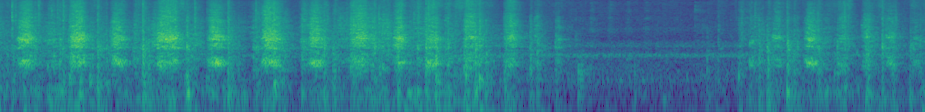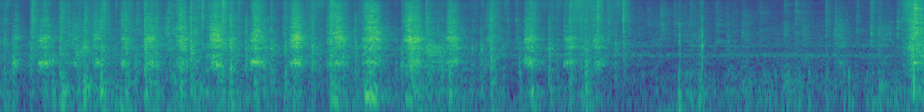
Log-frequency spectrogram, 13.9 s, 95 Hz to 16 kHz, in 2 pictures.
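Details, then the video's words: Pomeranian spinning rapidly in circles, about 175 turns, recorded 1 November 2015; fast, sharp, bright yaps at about three per second, with a short quiet gap midway before the rapid barking resumes. "ポメラニアン サムちゃんの高速回転 約175回 犬の鳴き声"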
